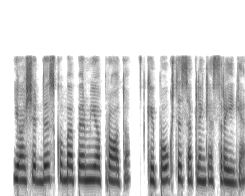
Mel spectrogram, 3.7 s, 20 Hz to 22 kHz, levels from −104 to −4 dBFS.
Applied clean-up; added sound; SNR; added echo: none; none; none; none.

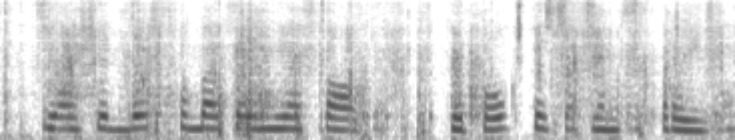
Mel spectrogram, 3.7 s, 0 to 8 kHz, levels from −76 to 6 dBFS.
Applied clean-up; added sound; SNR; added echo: neural mask model RNNoise.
